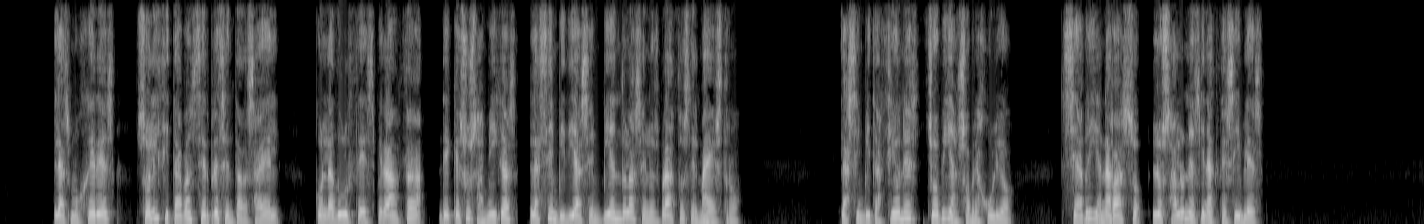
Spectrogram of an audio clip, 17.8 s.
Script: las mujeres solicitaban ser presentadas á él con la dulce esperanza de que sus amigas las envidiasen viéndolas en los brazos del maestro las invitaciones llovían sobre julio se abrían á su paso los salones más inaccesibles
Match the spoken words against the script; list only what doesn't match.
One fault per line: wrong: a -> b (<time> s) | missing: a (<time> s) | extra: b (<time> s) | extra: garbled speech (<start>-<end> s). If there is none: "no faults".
missing: su (13.9 s)
missing: más (15.0 s)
